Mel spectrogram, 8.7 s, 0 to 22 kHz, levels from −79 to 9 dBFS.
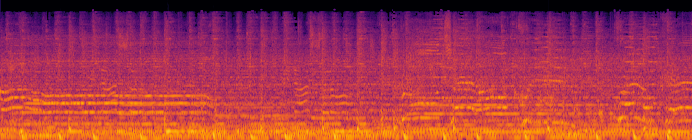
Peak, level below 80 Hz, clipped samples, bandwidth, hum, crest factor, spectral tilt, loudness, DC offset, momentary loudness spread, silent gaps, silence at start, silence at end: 0 dBFS; -18 dBFS; under 0.1%; 17 kHz; none; 10 dB; -4.5 dB/octave; -10 LUFS; under 0.1%; 2 LU; none; 0 s; 0 s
